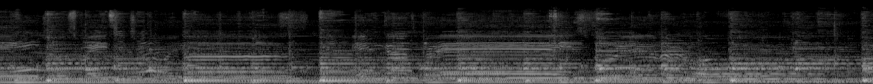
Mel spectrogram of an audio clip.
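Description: Acoustic guitar strummed and a banjo picked together in a country or bluegrass style, with a voice singing along.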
